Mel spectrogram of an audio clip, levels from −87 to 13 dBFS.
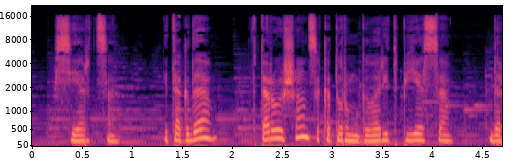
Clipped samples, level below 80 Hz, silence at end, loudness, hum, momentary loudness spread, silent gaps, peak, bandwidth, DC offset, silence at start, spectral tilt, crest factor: under 0.1%; -38 dBFS; 0 s; -15 LUFS; none; 13 LU; none; 0 dBFS; 17 kHz; 0.5%; 0.15 s; -5 dB/octave; 14 dB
